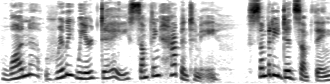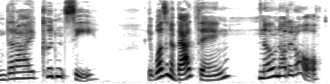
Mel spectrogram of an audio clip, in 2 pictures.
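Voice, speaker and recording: A woman reading a rhyming children's picture book aloud in an animated, sing-song storytelling manner with deliberate pauses. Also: on the high side, husky.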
